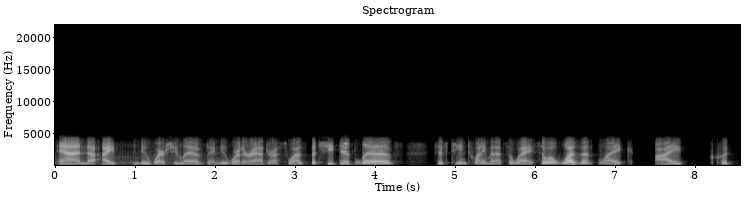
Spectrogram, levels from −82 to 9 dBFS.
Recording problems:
phone-call audio; poor line
traffic noise; faint; throughout; 25 dB below the speech

